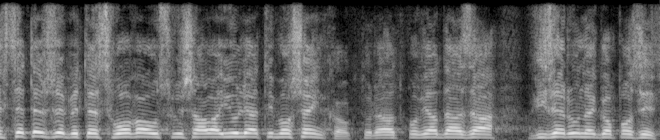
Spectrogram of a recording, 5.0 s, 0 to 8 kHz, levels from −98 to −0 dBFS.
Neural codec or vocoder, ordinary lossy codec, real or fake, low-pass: codec, 16 kHz, 16 kbps, FunCodec, trained on Chinese and English, 50 frames a second; none; fake; none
